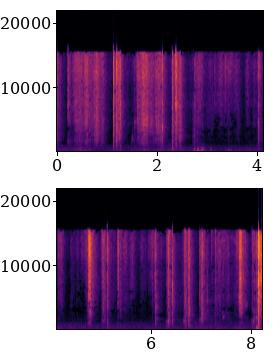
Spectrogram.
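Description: Tarot cards being shuffled by hand, a run of soft, quick papery riffles and slaps in short bursts, close and fairly quiet, with no voices.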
